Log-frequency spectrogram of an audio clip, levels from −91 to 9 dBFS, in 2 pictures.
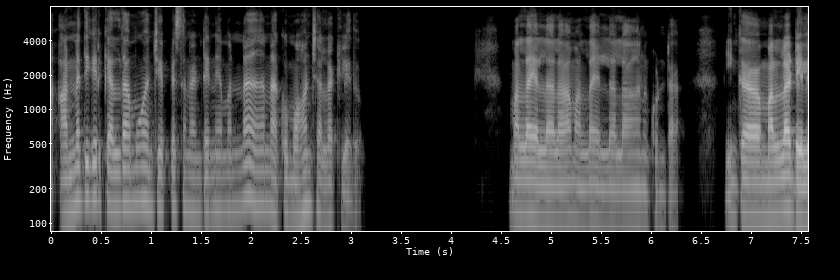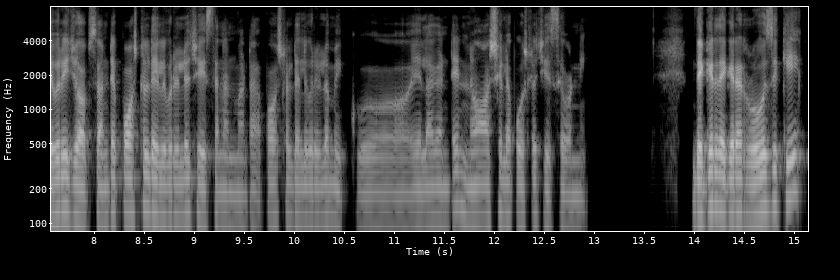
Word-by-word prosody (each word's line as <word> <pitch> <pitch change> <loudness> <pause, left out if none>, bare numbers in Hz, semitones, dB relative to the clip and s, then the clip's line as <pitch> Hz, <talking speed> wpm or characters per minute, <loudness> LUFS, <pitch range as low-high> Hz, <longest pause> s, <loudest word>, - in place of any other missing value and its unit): అన్న 130 +4 -6
దెగ్గిరకెళ్దాము 150 -2 -1
అని 140 - -6
చెప్పేసి 135 0 -4
అంటేనేమన్నా, 130 +4 -5 0.2
నాకు 125 0 -3
మొహం 140 +4 -5
చెల్లట్లేదు. 115 -3 -8 1.6
మళ్ళా 120 0 +2
యెళ్ళాలా, 105 -1 0
మళ్ళా 105 +1 -3
యెళ్ళాలా 100 0 -6
అనుకుంటా. 95 -2 -12 0.6
ఇంకా 115 +2 +1 0.2
మళ్ళా 120 +3 +6
డెలివరీ 120 +4 +4
జాబ్స్ 105 0 +2
అంటే, 105 +4 -1
పోస్టల్ 125 +2 +1
డెలివరీలో 110 +1 -1
చేశానఅనమాట. 95 -2 -2 0.2
పోస్టల్ 110 0 -3
డెలివరీలో 110 0 -6
మీకూ 95 -1 -13 0.5
ఎలాగంటే, 105 +5 -5
నొఆషీలో 110 +2 +2
పోస్ట్‌లో 110 +1 -3
చేసేవాడిని. 90 -2 -6 1.1
దెగ్గిర 140 +4 +8
దెగ్గిర 125 0 +6
రోజుకి 140 +8 +3
115 Hz, 125 wpm, -25 LUFS, 105-130 Hz, 1.6 s, దెగ్గిర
